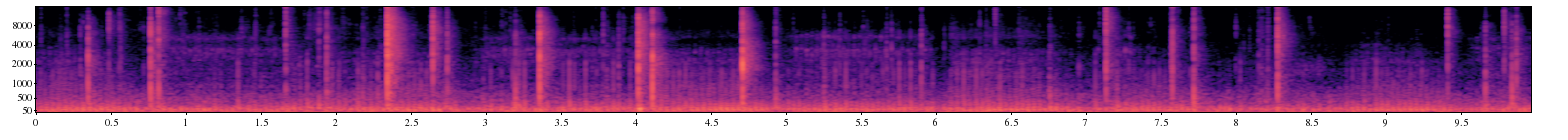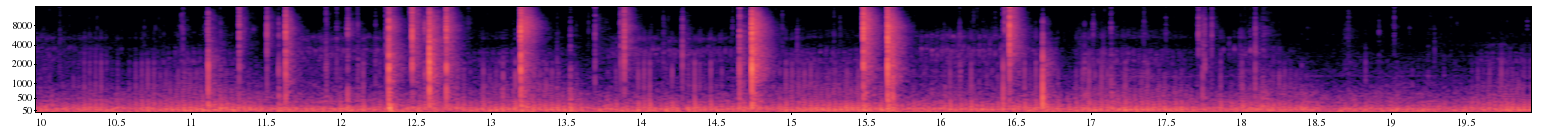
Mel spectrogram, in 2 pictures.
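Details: Soft, continuous low purr of a sleeping cat, overlaid by frequent snapping crackles and pops from a fireplace across the whole stretch.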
